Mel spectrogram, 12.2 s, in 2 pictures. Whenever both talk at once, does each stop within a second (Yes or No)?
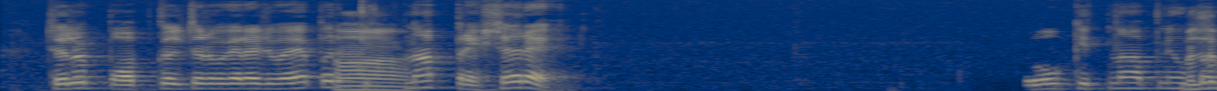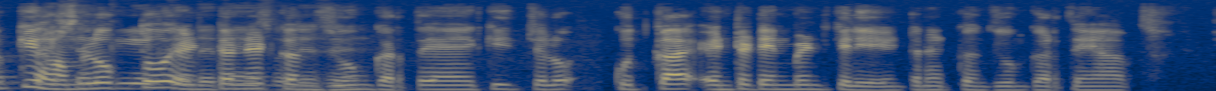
No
